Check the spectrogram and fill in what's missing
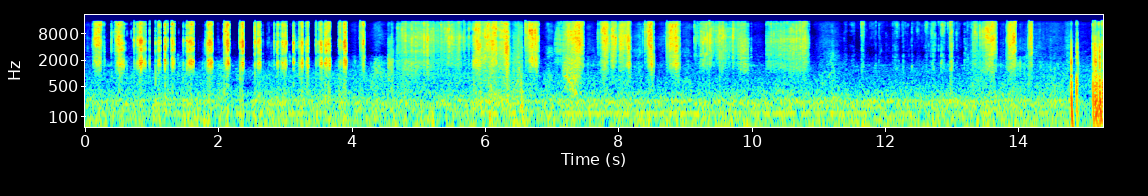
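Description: Long pink and black nails scratch and rub a large, solid grey porous volcanic stone in a garden bed. Dense, bright, gritty scraping comes in quick bursts, with a few longer sustained rubs in between.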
